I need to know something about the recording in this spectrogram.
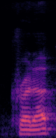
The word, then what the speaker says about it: Crudup: Obviously, Alec Baldwin, Tammy Blanchard, Billy Crudup.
